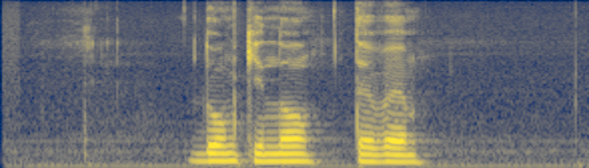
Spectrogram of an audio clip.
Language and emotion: Russian, neutral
